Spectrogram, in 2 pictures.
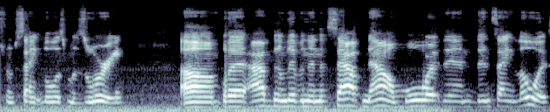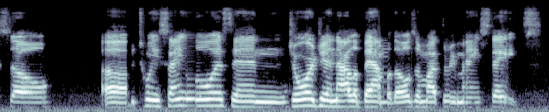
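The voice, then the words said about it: Midwestern accent mixed with Southern. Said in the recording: “I can hear the accent from the both of y'all ... you definitely got that Missouri slang going on right now ... Midwest, yeah, but now we got a little mix of Southern in it”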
